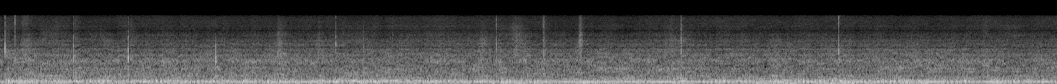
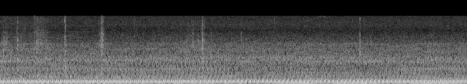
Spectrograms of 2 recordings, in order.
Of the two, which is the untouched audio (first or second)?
second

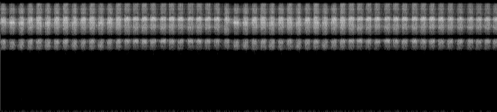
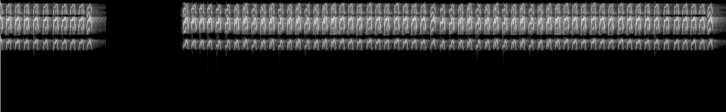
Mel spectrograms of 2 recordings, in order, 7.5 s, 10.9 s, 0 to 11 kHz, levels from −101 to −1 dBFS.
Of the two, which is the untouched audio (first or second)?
second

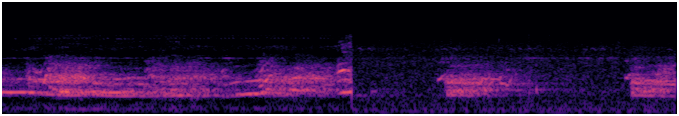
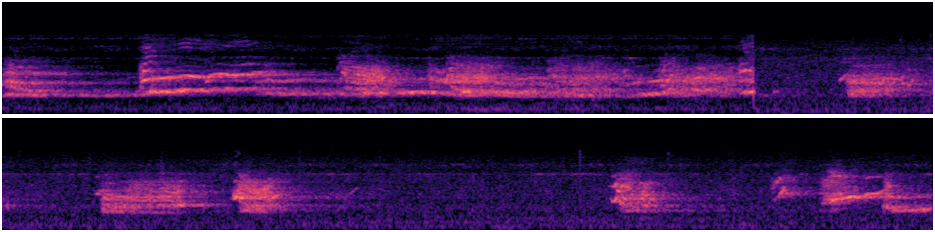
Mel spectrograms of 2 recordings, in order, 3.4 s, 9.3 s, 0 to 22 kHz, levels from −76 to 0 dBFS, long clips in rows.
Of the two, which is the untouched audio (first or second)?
first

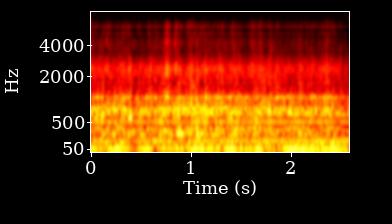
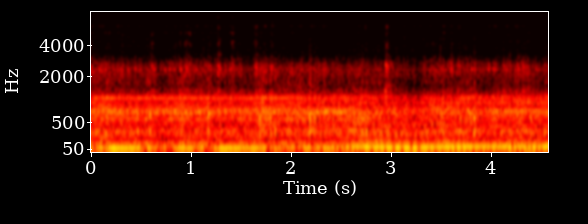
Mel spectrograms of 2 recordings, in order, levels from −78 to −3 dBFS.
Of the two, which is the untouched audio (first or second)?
second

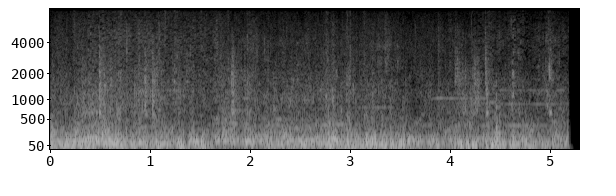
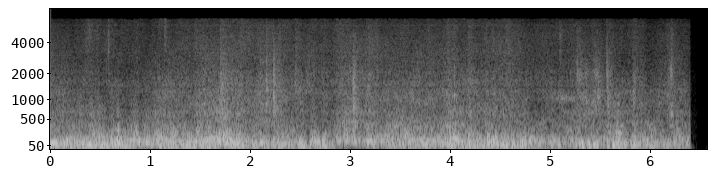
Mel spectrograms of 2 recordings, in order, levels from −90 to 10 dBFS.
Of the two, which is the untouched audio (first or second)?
first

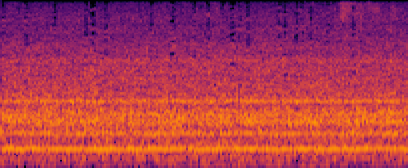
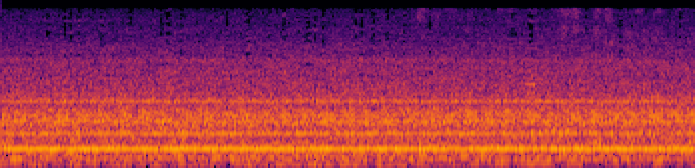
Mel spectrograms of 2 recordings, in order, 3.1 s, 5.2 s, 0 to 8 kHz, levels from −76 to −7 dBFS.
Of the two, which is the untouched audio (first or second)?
second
